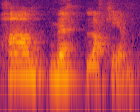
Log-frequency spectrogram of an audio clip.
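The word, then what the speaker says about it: המלכים: Phonetically, ham melakim. The m's are the mem is said twice.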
